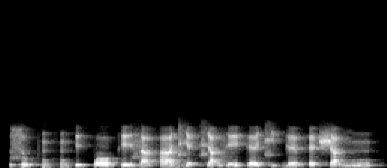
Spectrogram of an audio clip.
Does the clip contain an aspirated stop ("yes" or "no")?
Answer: yes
